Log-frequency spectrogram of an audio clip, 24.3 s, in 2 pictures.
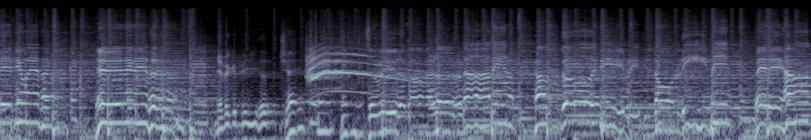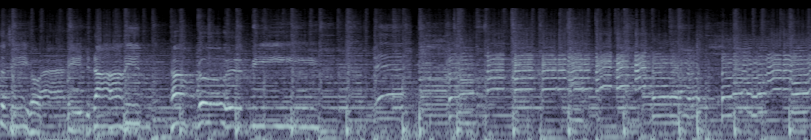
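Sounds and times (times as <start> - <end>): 
country singer in Los Angeles: 0.0 - 24.3.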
